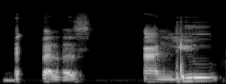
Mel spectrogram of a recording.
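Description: With background noise behind him, a Trinidadian steelpan player and producer gives a casual, animated interview in his Trinidadian accent. His mid-range voice moves slowly, and he frequently restarts and drops in "you know."

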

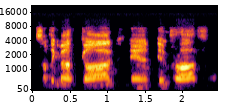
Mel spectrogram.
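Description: A man's voice: on the high side, huge pitch swings, normal speed, gravelly, bright, forceful tone, no room sound. A man in his sixties co-hosting a podcast from inside a car, his voice tinny and boxed-in as if in a tin can, talking in a rambling, hesitant way. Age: 60s. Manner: rambling, hesitant, trailing off mid-thought. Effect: tinny, boxed-in sound as if inside a tin can. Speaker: podcast co-host. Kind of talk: casual chat. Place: inside a rental car on the road. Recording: dull lo-fi remote line from a car.

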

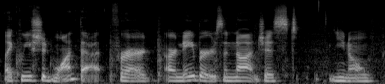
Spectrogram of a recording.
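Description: A woman's voice: deep voice, steady tone, normal speed. A woman in a casual faith discussion, speaking thoughtfully and reflectively with filler words.

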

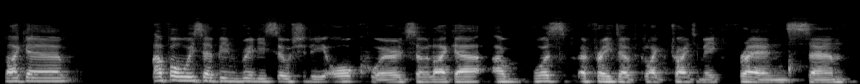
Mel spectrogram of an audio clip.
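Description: The recording is dull and lo-fi as a young man in his twenties from Canada, with an accent mixing Canadian and British, speaks a little slowly at medium pitch. It's a casual interview, and he hesitates often, leaning on fillers.

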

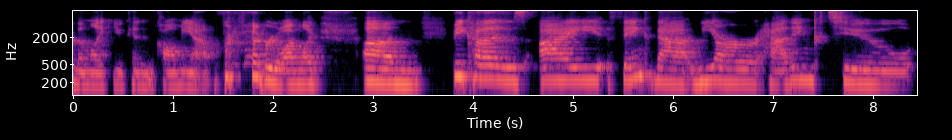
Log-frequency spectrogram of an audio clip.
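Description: A woman's voice: mid-range voice, fairly bright tone. A woman guest on a podcast talks candidly about running her business, swearing freely and leaning on "like" as she goes. Her voice sits in the middle of the range. The recording carries a noticeable roomy echo. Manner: candid, swears freely, many filler likes. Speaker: guest entrepreneur and coach. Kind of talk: casual podcast conversation.

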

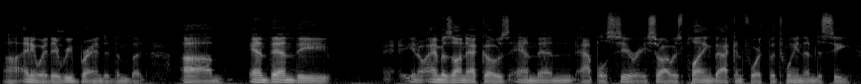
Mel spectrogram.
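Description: A man's voice: deep voice, steady tone, moderate pace, a bit bright. A man co-hosting a casual tech chat, chatty and wry, often laughing at his own examples. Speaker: tech podcast co-host.

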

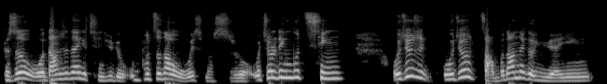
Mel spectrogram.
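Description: Hesitant, rather high-voiced woman. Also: sing-song, fast, a little mellow, no room sound. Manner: hesitant, repeats words, frequent laughs. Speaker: interviewee. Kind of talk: personal testimony storytelling.

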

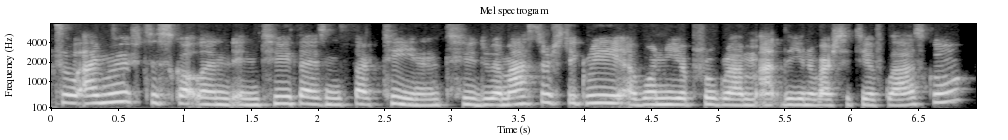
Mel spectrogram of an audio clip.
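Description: A woman's voice: fairly high pitch, normal speed. Austrian woman chatting in an interview. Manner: relaxed, chatty, with filler ums. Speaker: travel blogger and podcast guest. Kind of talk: casual interview answers.

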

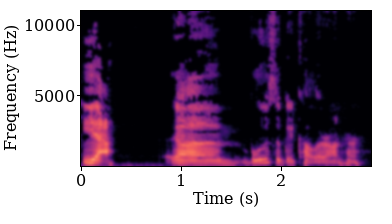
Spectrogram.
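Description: Woman, pageant contestant, casual chat, husky with vocal fry, fairly high voice, easygoing. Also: little pitch movement, a little slow, pushed and bright, no room sound. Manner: easygoing, filler-heavy.

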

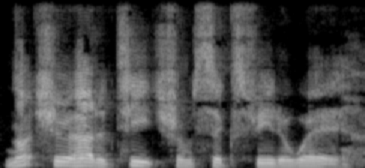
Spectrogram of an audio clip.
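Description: A man's voice: on the high side, normal speed, a bit bright, dry recording. A middle-aged man, a frame-building teacher, explaining his work thoughtfully in a conversational interview, with hesitant restarts.

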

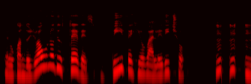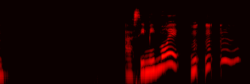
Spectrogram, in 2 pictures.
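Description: A woman's voice: mid-range voice, very animated, measured pace, pauses often. Dramatic woman pastor preaching a sermon. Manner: dramatic, acts out quoted dialogue, wide swings between loud and hushed.

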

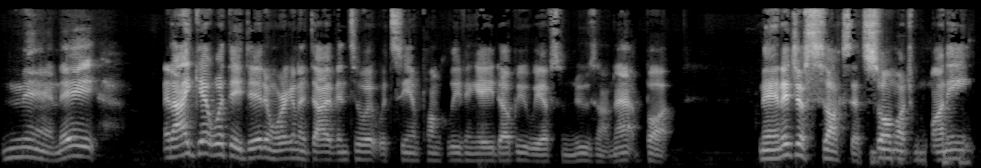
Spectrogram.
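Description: A man co-hosting a casual wrestling podcast, talking in an animated, rambling way with swearing. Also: mid-range voice, normal speed. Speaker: podcast co-host.

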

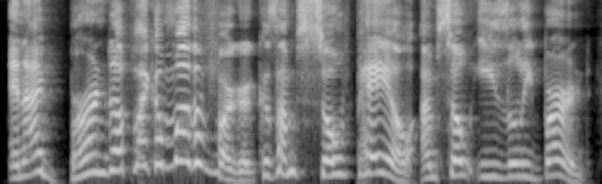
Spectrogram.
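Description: Very high-pitched and sing-song, his fairly bright voice moves a little fast. He's a man in his twenties with Mexican and Nicaraguan roots whose first language is Spanish, casually chatting on a podcast where he rambles, swears openly, and quotes what he was thinking.

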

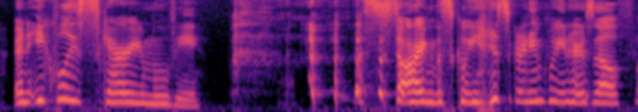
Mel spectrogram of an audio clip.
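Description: A woman co-hosting a podcast who speaks slowly and giggles through her jokes. Her voice is a little high and swings widely in pitch. Faint music plays underneath. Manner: giggly, joking. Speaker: podcast co-host. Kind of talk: casual chat.

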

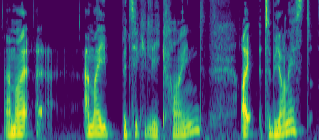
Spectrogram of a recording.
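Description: A man's voice: medium pitch, animated, moderate pace, dry recording. Modest young man with an English accent. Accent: English, not from a specific place. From Switzerland. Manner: thoughtful, modest, self-deprecating. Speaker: guest, kindness project founder. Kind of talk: conversational interview.

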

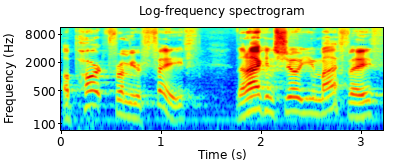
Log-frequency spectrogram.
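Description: A man's voice: a little high, expressive, unhurried, pushed and bright. A man reading scripture aloud as a supporting voice in a church sermon. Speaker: scripture reader and responder.

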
